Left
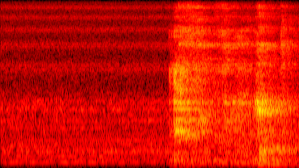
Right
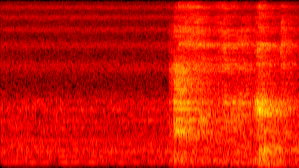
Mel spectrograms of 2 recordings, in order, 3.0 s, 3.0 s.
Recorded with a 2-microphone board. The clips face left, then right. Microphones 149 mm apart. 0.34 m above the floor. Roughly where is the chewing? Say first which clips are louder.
Left 1 dB; centre.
